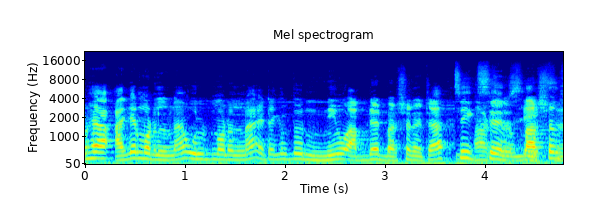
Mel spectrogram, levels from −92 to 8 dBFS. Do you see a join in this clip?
no; 0 cuts

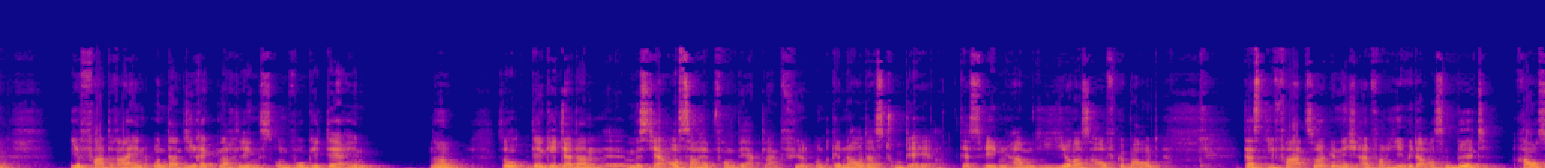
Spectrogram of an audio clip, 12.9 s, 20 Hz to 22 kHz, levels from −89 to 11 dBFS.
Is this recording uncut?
yes; 0 cuts

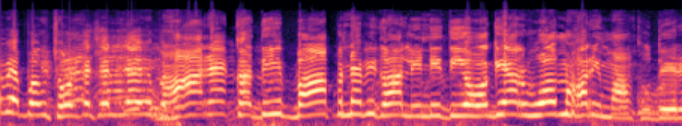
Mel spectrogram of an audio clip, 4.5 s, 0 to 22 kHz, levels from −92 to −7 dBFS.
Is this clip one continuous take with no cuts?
no; 1 cut; at 1.1 s

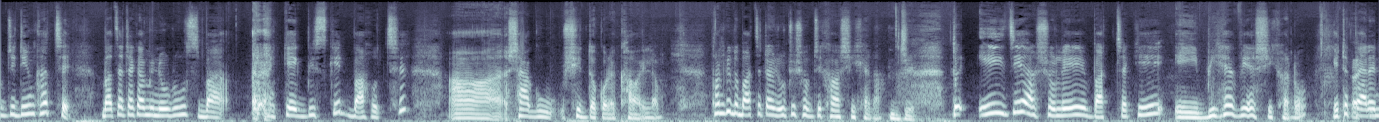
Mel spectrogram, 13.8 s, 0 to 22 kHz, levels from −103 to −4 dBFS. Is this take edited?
no; 0 cuts

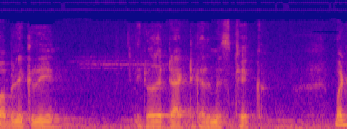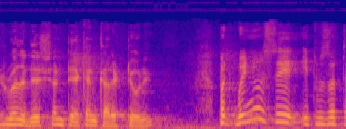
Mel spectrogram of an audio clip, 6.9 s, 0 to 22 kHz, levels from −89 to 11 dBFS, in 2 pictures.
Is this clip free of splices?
no; 1 cut; at 1.0 s

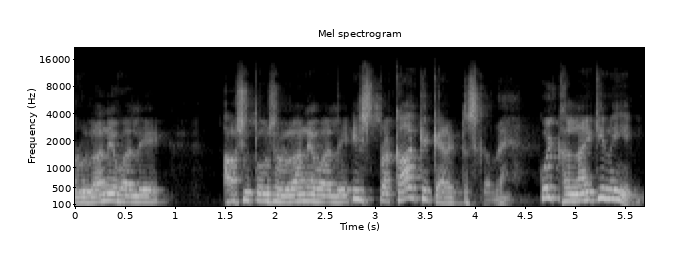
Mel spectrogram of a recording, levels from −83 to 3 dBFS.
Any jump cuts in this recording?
no; 0 cuts

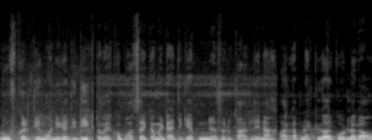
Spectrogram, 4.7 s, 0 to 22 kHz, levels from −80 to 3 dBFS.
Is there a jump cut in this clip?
yes; 2 cuts; at 1.1 s, 3.5 s

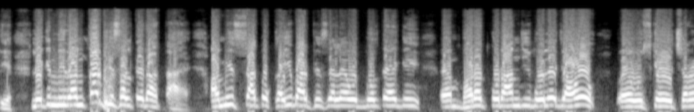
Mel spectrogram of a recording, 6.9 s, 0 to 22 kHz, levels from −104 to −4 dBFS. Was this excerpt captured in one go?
yes; 0 cuts

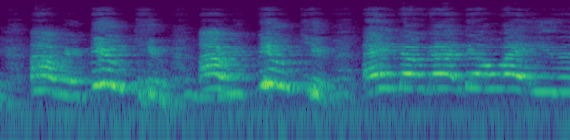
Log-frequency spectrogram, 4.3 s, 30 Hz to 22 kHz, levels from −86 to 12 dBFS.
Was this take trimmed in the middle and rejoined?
no; 0 cuts

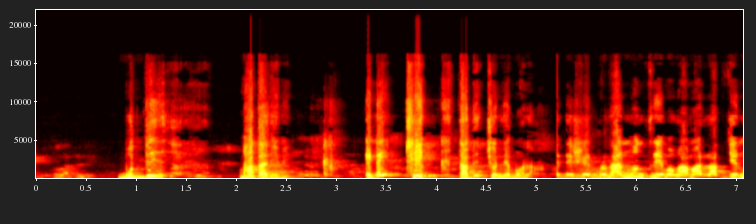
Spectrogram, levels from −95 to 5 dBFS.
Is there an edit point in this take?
yes; 1 cut; at 5.2 s

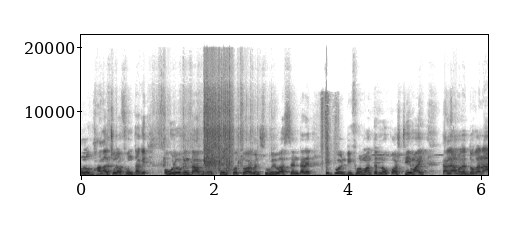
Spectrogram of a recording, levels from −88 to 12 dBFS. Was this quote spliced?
yes; 1 cut; at 3.6 s

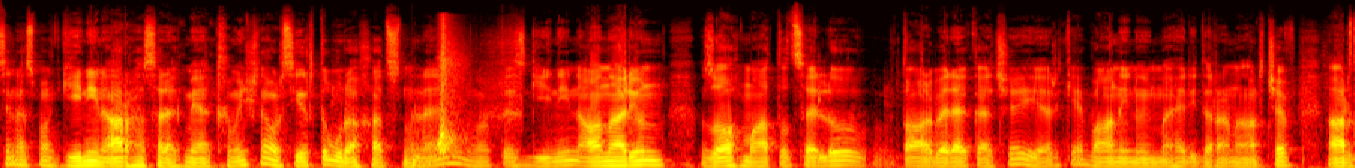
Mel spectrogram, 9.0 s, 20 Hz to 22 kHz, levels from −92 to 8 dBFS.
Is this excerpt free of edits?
no; 1 cut; at 2.8 s

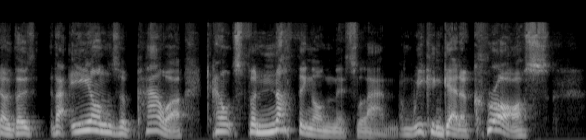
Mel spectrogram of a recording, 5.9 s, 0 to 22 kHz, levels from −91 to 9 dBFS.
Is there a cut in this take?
yes; 1 cut; at 4.2 s

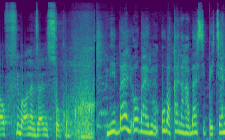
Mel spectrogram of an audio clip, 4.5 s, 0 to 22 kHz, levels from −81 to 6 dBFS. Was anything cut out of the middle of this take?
yes; 1 cut; at 2.0 s

